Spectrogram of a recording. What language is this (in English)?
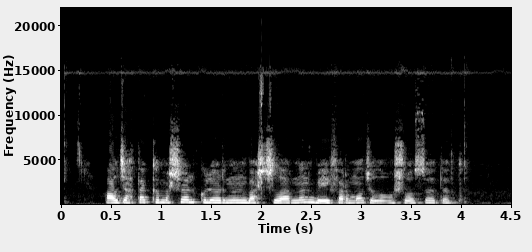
Kyrgyz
